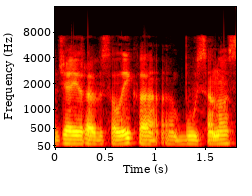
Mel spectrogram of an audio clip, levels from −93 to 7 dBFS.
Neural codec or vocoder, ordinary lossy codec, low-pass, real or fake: none; AAC, 48 kbps; 7.2 kHz; real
